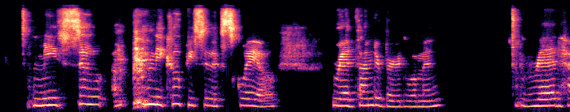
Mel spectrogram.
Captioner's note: non-english speech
